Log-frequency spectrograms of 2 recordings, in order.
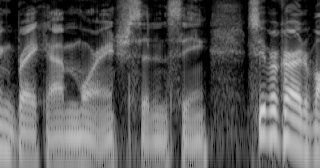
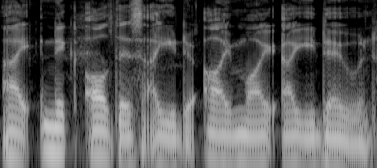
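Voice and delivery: put-on English accent. Greeting people in a Nick Aldis impression. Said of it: "he's English, right?".

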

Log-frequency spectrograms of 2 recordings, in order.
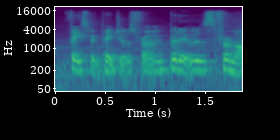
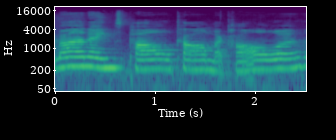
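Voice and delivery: heavy, slow, thick Southern country drawl. Describing a man with Japanese parents raised in Roane County, imitating Paul Kamikawa's country accent. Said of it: "he is super country".

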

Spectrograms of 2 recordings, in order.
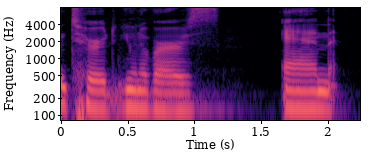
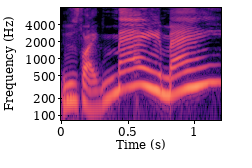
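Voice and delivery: Memphis-accented Maine, emphatic, much higher, louder; 13 semitones higher, 4 dB louder than usual. Showing the inflections of Memphis vernacular, Memphis way of saying Maine. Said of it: "all the ways you can say Maine".

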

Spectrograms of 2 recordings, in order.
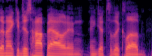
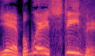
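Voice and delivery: loud, high put-on Boston accent, animated swings; 7 semitones higher, 5 dB louder than usual. Retelling what the comedian at the door said: imitating a Boston accent. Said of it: "he's got, like, a Boston accent".

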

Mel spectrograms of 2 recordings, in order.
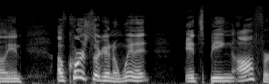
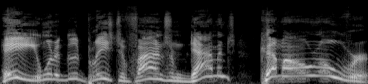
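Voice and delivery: put-on high-pitched voice of an old-time prospector; 9 semitones higher than usual. Imagining a job at the park, playing the old prospector, in an old prospector voice. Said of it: "be the old prospector".

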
